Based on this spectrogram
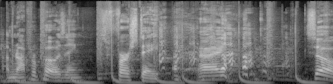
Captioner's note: laughing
